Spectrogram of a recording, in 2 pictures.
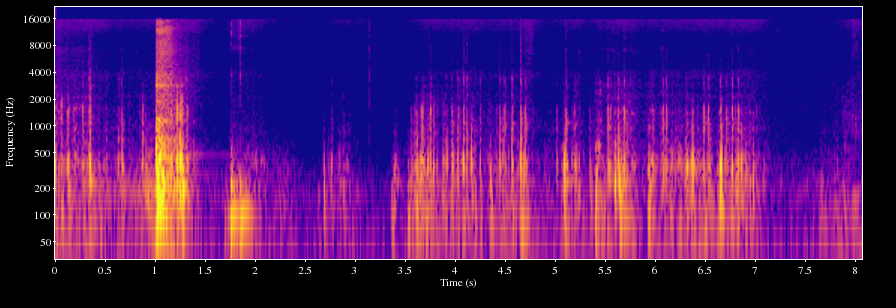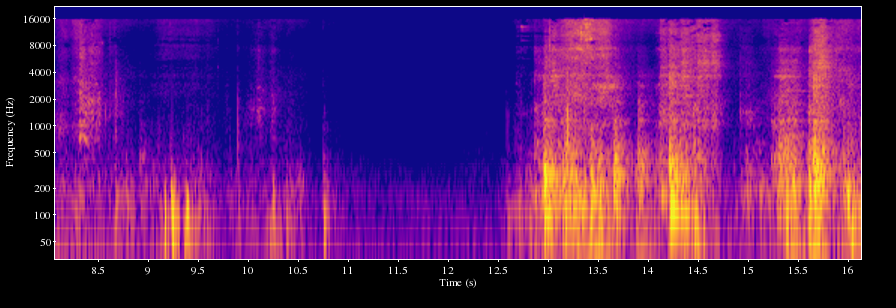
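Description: Handling noise from hands at a workbench: a sharp knock about a second in, then stretches of rubbing and clatter, a short silence, and more rubbing near the end.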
